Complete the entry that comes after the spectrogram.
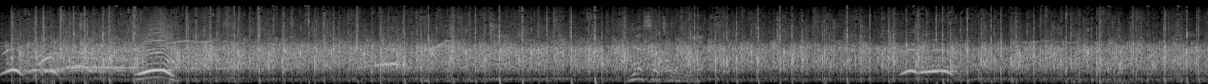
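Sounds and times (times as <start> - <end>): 
audience applause welcoming a guest onto a stage: 0.0 - 12.0.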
